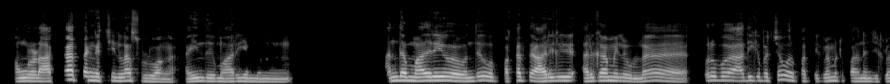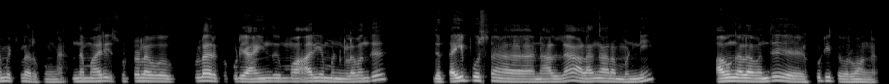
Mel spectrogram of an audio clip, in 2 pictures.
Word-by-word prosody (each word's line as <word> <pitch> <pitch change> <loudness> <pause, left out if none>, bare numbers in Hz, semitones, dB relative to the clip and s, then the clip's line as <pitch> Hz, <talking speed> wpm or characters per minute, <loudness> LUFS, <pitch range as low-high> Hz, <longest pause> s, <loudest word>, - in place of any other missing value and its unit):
அவங்களோட 150 0 +3
அக்கா 220 +8 +4
தங்கச்சின்னுல்லாம் 175 -1 +1
சொல்லுவாங்க, 135 -3 -2 0.2
5 155 0 +2
மாரியம்மன். 140 -1 -1 1.2
அந்த 180 +2 +5
மாதிரி 180 +2 +6 0.3
வந்து 160 +4 0 0.3
பக்கத்து 180 +3 -2
அருகா 175 +3 +3
அருகாமையில 170 +1 +2
உள்ள 140 +3 0 0.6
ஒரு 190 - +1
வ - - +1 0.2
அதிகபட்சம் 180 +4 -3
ஒரு 180 - -1
10 150 -2 -9
கிலோமீட்டர், 165 +2 -4
15 145 -2 -3
கிலோமீட்டர்ல 150 -1 -3
இருக்கும்ங்க. 120 0 -8
இந்த 145 - -1
மாரி 150 +2 0
சுற்றளவுக்குக்குள்ள 145 +2 -2
இருக்கக்கூடிய 135 -1 -3
5 145 +1 0
மரியம்மன்கள 140 -2 0
வந்து 190 +9 -2 0.5
இந்த 135 - 0
தைப்பூசம் 165 -2 +1 0.4
நாள்ல 130 +3 -2 0.2
அலங்காரம் 135 -2 0
பண்ணி, 135 +7 -1 0.7
அவங்கள 150 0 +5
வந்து 155 +6 +1 0.4
கூட்டிட்டு 165 -2 -5
வருவாங்க. 120 -2 -2
150 Hz, 130 wpm, -24 LUFS, 140-170 Hz, 1.2 s, மாதிரி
